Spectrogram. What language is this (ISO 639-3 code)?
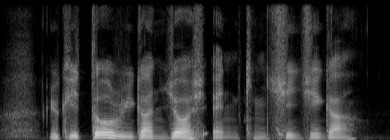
eng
